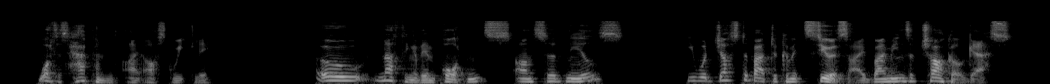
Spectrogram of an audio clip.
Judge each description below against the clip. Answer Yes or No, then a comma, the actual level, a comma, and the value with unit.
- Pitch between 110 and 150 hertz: Yes, low, 135 Hz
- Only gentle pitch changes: No, average, 5.0 semitones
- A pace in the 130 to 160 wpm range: Yes, slow, 135 wpm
